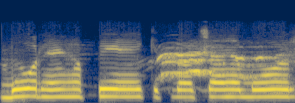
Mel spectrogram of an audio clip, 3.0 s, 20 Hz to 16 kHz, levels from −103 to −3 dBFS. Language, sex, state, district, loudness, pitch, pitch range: Hindi, male, Bihar, Jamui, -12 LUFS, 255 Hz, 250-260 Hz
